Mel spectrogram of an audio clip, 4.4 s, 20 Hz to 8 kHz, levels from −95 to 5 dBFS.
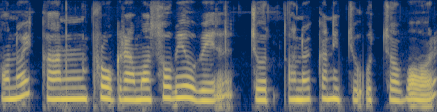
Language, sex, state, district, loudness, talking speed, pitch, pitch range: Chakma, female, Tripura, Unakoti, -14 LUFS, 150 wpm, 265 Hz, 250-285 Hz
